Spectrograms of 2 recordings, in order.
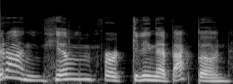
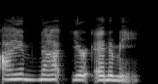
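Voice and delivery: ordinary talk

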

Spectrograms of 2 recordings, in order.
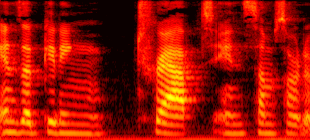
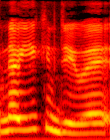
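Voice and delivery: ordinary delivery

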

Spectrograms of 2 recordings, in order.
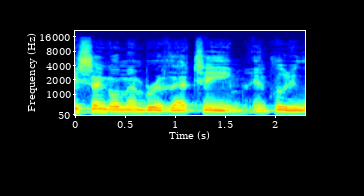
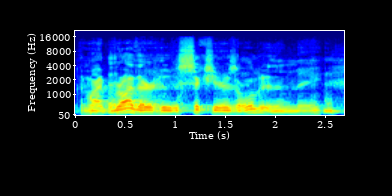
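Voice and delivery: ordinary talk, nothing marked

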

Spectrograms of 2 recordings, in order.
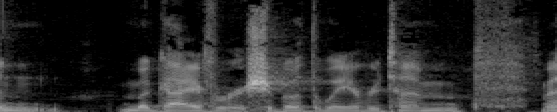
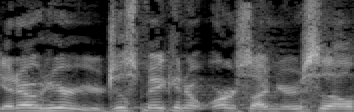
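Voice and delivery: loud, pitched-up yelling; 9 semitones higher, 7 dB louder than usual. Recalling a Ferris Bueller scene, the speaker quotes Mr. Strickland: Mr. Strickland yelling impression. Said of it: "he's yelling at him through the door".

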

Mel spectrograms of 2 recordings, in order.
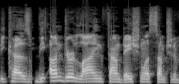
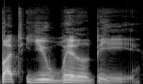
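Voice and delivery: dark, foreboding, ominous and portentous tones; 4 semitones lower than usual. Reading aloud a quoted author's line, ominous Yoda voice. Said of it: "in ominous Yoda tones".

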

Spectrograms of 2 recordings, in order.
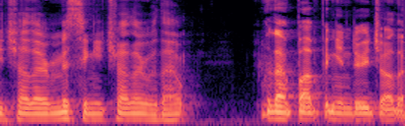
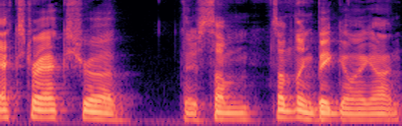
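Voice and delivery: usual speaking voice

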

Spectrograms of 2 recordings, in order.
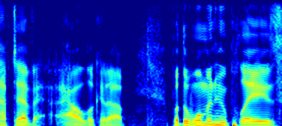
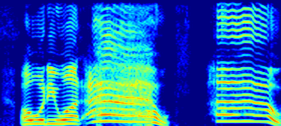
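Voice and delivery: put-on very high, very slow climbing scream; 6 dB louder than usual. Retelling a movie scene where the professor yells: screaming like Sam Kinison. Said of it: "And he starts screaming at".

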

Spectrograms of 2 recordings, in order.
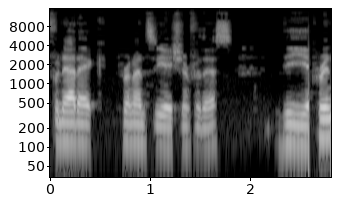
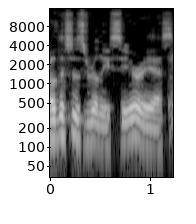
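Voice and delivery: ordinary talk, nothing marked

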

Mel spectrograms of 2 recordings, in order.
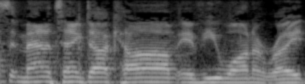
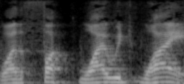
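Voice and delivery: plain

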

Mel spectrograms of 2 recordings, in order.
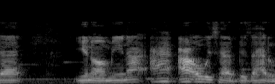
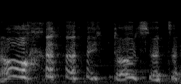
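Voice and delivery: very high-pitched, giggling, laughing voice. Retelling a doctor's reply to a man's crude advice, imitating her laughing. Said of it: "And she's just laughing".

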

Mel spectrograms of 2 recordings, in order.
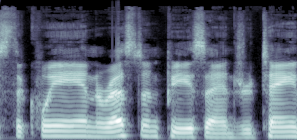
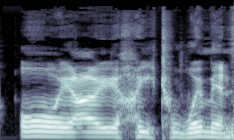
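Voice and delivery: very slow, drawn-out delivery, every word stretched. Mocking a public figure after a joke about him: Andrew Tate impression. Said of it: "that's my Andrew Tate impression".

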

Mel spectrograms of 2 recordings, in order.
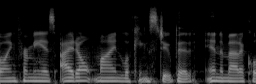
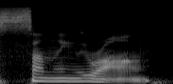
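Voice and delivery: acted slurred, very slow speech. Retelling how she sounded on the phone, imitating slurred, very slow speech. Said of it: "she was talking extremely slowly like this".

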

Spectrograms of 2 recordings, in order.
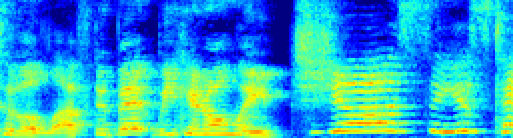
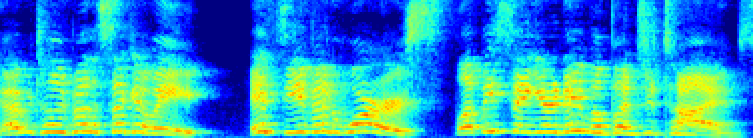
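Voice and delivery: put-on small character voice, yelling out; 5 semitones higher than usual. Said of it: "takes the time yelling".

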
